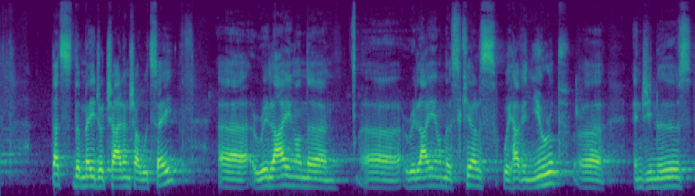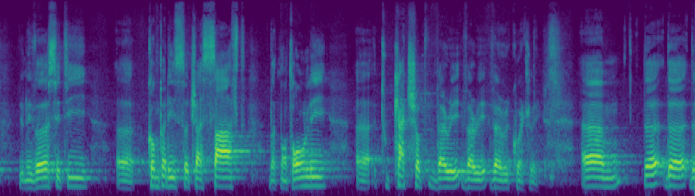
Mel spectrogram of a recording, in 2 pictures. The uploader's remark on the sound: It was recorded at Reuters Automotive Europe 2022 in Munich. It was recorded at Reuters Automotive Europe 2022 in Munich.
